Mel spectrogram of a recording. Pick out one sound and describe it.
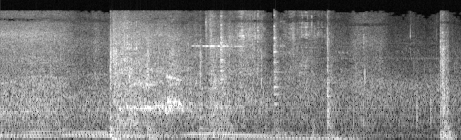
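A car engine runs as a car slows to a stop.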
